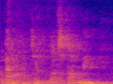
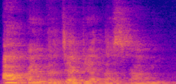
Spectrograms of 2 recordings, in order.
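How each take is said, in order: First: It is read flatly, without emotion. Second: It is read as a mournful, crying lament. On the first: The words carry no meaning. The speaker calls it wrong. "Nggak ada artinya" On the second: The speaker is grieving and crying out. The speaker calls it right. "Ini meratap, ini menjerit"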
